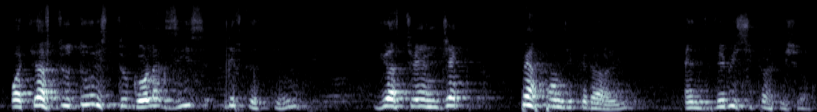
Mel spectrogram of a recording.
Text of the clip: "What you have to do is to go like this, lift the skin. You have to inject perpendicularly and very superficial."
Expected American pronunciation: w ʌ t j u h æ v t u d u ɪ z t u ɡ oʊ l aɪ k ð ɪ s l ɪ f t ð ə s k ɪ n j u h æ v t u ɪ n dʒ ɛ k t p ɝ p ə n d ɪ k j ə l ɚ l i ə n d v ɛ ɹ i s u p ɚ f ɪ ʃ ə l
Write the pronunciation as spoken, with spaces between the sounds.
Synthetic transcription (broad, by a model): w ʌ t j u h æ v t u d u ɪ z t u ɡ oʊ l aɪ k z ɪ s l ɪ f t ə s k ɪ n j u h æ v t u ɪ n dʒ ɛ k t p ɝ p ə n d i k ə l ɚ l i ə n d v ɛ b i s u p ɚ f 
